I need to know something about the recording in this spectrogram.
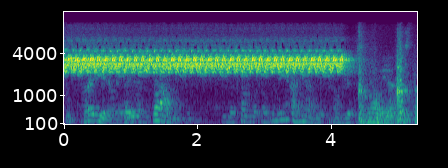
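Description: A smoke alarm sounds a loud, shrill, rapid beeping nearby and then stops.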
